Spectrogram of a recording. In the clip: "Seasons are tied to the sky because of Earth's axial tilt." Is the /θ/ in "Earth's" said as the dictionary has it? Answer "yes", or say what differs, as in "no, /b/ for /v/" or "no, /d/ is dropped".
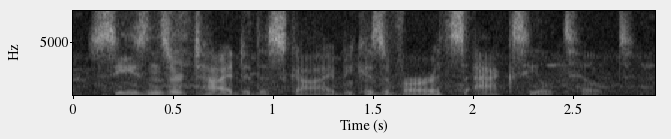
yes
